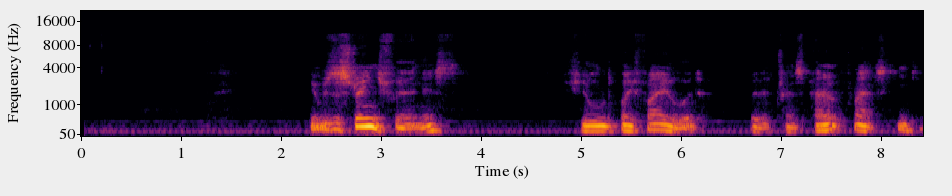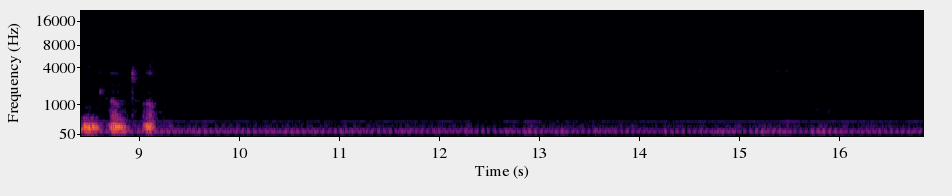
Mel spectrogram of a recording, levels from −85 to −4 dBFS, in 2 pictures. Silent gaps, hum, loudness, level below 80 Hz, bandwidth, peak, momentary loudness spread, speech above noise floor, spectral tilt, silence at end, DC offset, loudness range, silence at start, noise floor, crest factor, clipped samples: none; none; -30 LUFS; -70 dBFS; 11 kHz; -12 dBFS; 20 LU; 39 dB; -7.5 dB/octave; 7.7 s; under 0.1%; 15 LU; 2.3 s; -68 dBFS; 22 dB; under 0.1%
